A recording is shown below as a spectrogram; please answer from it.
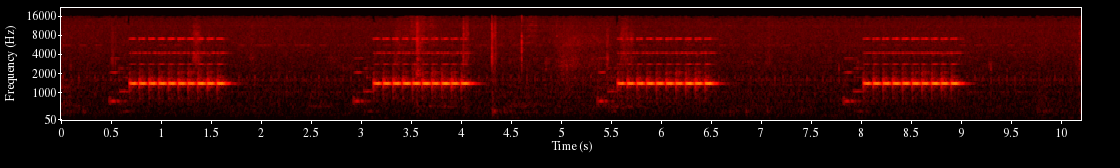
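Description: Telephone ringing: an electronic trilling ring, each ring about a second long with a fast warble, repeating about every two and a half seconds, four rings in all.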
